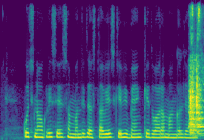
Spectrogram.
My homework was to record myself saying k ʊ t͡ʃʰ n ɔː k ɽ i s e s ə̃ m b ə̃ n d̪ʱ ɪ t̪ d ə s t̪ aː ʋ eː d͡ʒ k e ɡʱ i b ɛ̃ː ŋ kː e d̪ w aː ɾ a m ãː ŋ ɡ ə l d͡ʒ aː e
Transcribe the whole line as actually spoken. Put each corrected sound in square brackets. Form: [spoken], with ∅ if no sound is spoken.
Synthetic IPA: k ʊ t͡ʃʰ n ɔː k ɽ i s e s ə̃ m b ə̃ n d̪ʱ ɪ t̪ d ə s t̪ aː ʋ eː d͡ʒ k e [bʱ] i b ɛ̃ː ŋ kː e d̪ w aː ɾ a m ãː ŋ ɡ ə l d͡ʒ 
